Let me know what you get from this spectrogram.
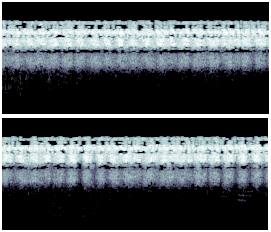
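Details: Summer chorus of cicadas in Provence, France, a loud shrill buzz held without break, lightly throbbing in steady pulses, with a faint low murmur beneath it.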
